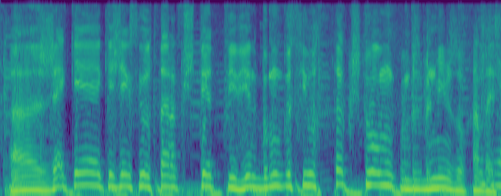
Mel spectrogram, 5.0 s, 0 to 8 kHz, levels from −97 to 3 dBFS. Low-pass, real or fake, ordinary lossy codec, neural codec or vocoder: 7.2 kHz; real; none; none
